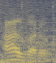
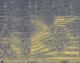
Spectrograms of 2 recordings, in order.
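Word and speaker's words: Álvaro: They called him everything but Alvaro. They called him Alvario. They had Alvaro, Alvaro. Because the R is really difficult for a lot of English speakers.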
